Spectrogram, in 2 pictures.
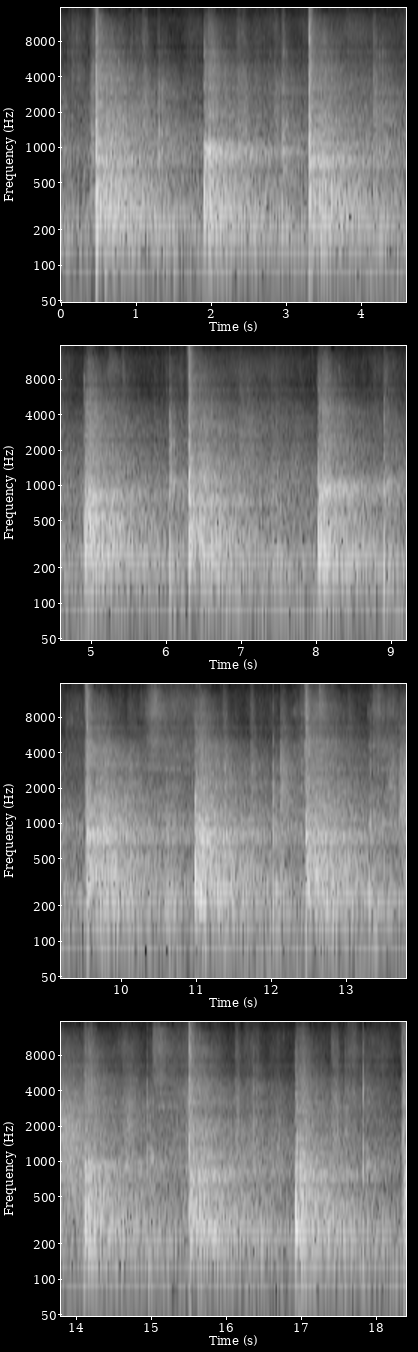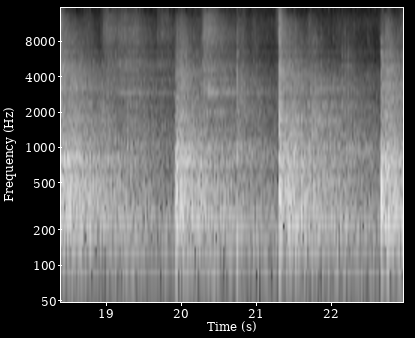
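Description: Tennis balls being struck by rackets in a rally, a sharp pock about every second and a half. Each hit rings on in the long echo of a large indoor tennis hall.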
